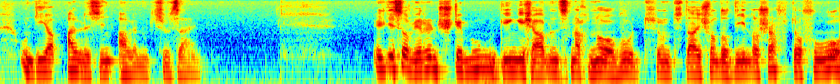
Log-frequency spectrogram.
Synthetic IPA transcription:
ʔʊndiːɐʔaləsɪnʔa̰ləmt͡suzaɪn | ʔɪndiːzɐvɪʁənʃtɪmʊŋɡɪŋɪçaːbn̩snaːχnɔvʊtʊntd̥aːɪçfɔndeːɐdiːnɐʃaftɛɐfuːɐ

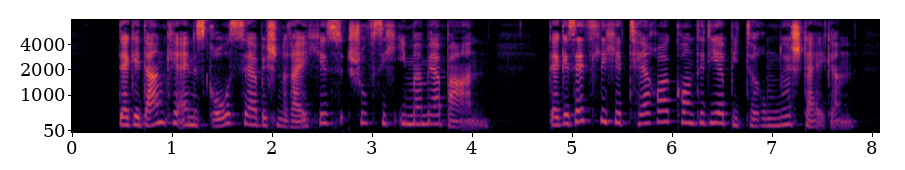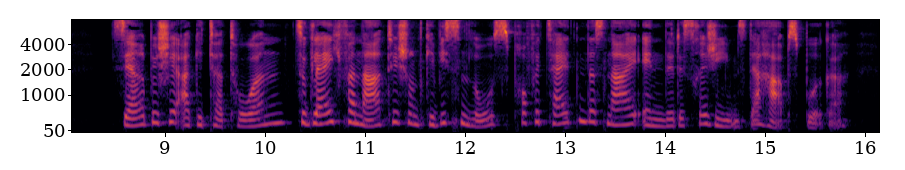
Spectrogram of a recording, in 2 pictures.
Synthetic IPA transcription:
d̥eːɐɡədaŋkʰəʔaɪnəsɡ̥ʁoːsz̥ɛɐbɪʃn̩ʁaɪçəsʃuːfz̥ɪçʔɪmɐmeːɐba̰ːn | d̥eːɐɡəzɛt͡slɪçətʰɛʁoːɐkʰɔntədiːɛɐbɪtʰəʁ̞ʊŋnuːɐʃtaɪɡ̥ɐ̰n | z̥ɛɐbɪʃəʔaɡitʰatʰoːʁənt͡suɡlaɪçfanaːtʰɪʃʊntɡ̥əvɪsn̩loːspʁ̥ofit͡saɪtn̩dasnaːəʔɛndədɛsʁeʒiːmsd̥eːɐɦa̰ːpsb̥ʊɐɡɐ̰

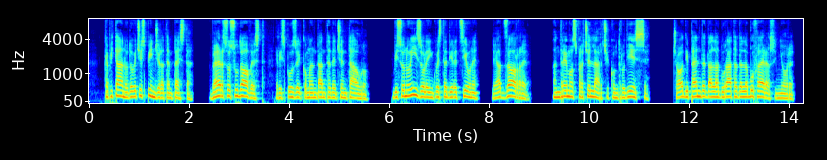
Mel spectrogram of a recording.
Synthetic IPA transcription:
kapit̪aːnod̪oːvet͡ʃispind͡ʒelat̪empɛst̪a | vɛrsosud̪ɔːvest̪ | rispoːzeilkomand̪ant̪ed̪elt͡ʃent̪awɾo | visoːnoiːzoleiŋkwest̪ad̪iɾet̪sːjoːne | lead̪zːɔrːe | and̪ɾeːmoasfɾat͡ʃelːart͡ʃikont̪ɾod̪iesːe | t͡ʃɔd̪ipɛnd̪ed̪alːad̪uɾaːt̪ad̪elːabufɛːɾasiɲːoːɾe

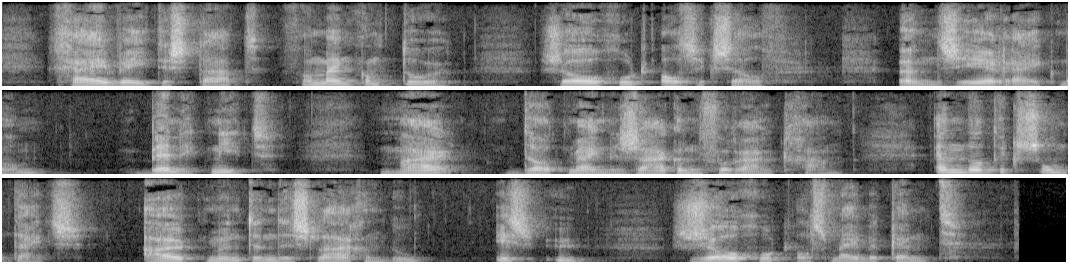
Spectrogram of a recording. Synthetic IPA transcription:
χɛjʋejt̚dəstaːtfɑnmɛjnkɑntʊːɹ | z̥owχutʰɑlˠsɪksɛ̰lˠf | ənzɪːɹrɛjkmɑn | bɛnɪknit | maːɹ | dɑtmɛjnəzaːkənv̥ʊːrœɥtχa̰ːn | ɛndɑtɪksɔmtɛ̰jts | ʔœɥtmɵntəndəslaːχəndu | ɪsy | zowχutʰɑlˠsmɛjbəkɛnt

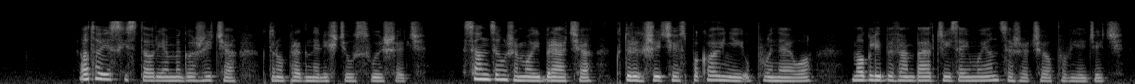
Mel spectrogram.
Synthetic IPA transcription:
ɔt̪ɔjɛst̪xʲist̪ɔɾjãmɛɡɔʐɘt͡ɕakt̪uɾɔ̃w̃pɾaɡnɛlʲiɕt͡ɕɛuswɘʂɛt͡ɕ | sɔnd̪zɛʐɛmɔjibɾat͡ɕakt̪uɾɘɣʐɘt͡ɕɛspɔkɔjɲejupwɘnɛwɔ | mɔɡlʲibɘvambaɾd͡ʑejzajmujɔnt̪sɛʐɛt͡ʂɘɔpɔvʲjed͡ʑet͡ɕ

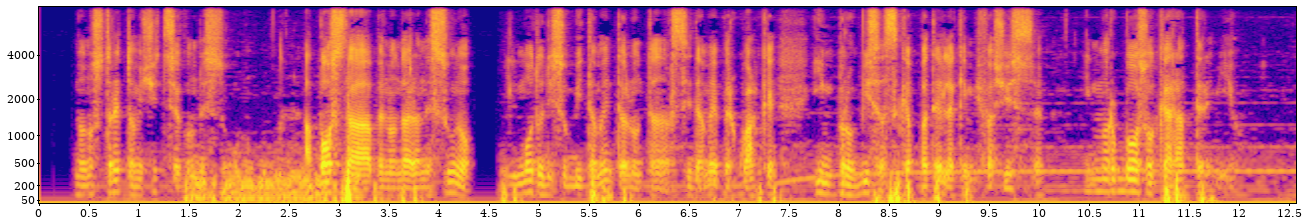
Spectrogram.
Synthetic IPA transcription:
nonɔst̪ɾet̪ːoamit͡ʃit̪sːjakonːesːṵːno̰ | a̰pːɔst̪apernond̪aːɾeanːesːuːno | ilmɔːd̪od̪isubit̪ament̪ealːont̪ana̰rsid̪amḛpːerkwa̰lk̟e | impɾovːiːzaskapːat̪ɛlːak̟emːifat͡ʃesːḛ | ilmorboːzokaɾʔat̪ːeɾḛmḭːo

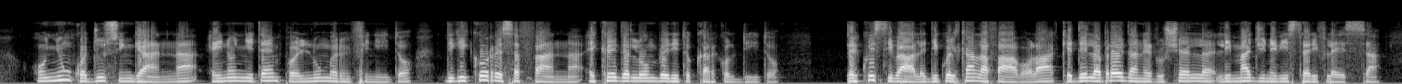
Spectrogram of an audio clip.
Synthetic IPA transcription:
oɲːuŋkwad͡ʒːusiŋɡanːaɛinoɲːit̪ɛmpoilnumeɾoiɱfiniːt̪o | d̪ik̟ikʰːorːesafːanːa̰ʔekːɾeːd̪erlombɾed̪it̪okʰːarkold̪iːt̪o | perkwest̪ivaːled̪ikwelkanlafaːvo̰lak̟ed̪ːelːapɾɛːd̪anerːut͡ʃɛllimːad͡ʒinevist̪aɾiflɛsːa

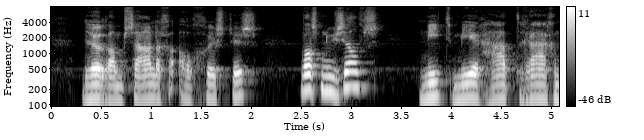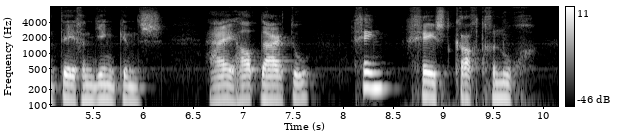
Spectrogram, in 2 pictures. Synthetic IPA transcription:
dərɑmpsaːləχəʔawχɵstəs | ʋɑsnyzɛlˠfs | nitmɪːɹɦaːt̚draːχəntejχənjɪŋkɪns | hɛjɦɑt̚daːɹtu | χejnχejstkrɑχtχənuχ

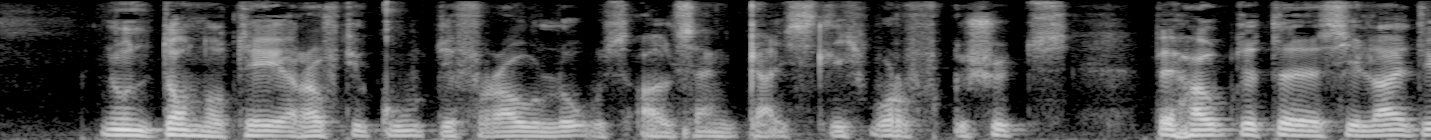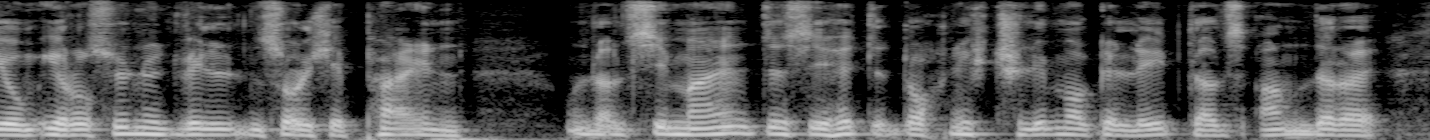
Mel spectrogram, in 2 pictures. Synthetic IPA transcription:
nundɔnətʰəeːʁaʊfd̥iːɡuːtəfʁaʊloːsa̰lsaɪnɡ̥aɪstlɪçvʊrfɡ̥əʃʏt͡s | b̥əɦaʊp̚tətəz̥iːlaɪdəʊmiːʁəzʏnənvɪln̩z̥ɔlçəpʰaɪn | ʊnda̰lsːiːmaɪntəziːɦɛtədɔχnɪçtʃlɪməɡəleːp̚talsʔandəʁə

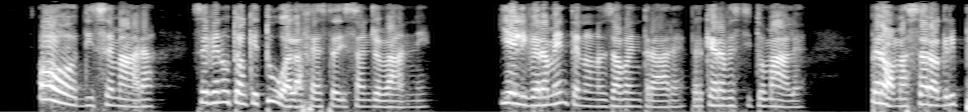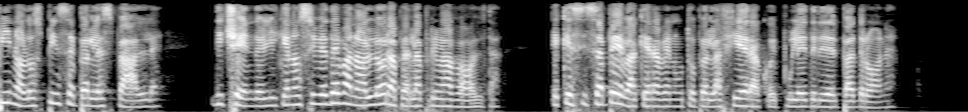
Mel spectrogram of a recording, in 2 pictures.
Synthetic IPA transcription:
ɔd̪isːemaːɾa | sɛjvenuːt̪oaŋk̟et̪ualːafɛst̪ad̪isand͡ʒovanːi | jɛːliveɾament̪enonozaːvaent̪ɾaːɾeperkeɛːɾavest̪iːt̪omaːle | peɾɔmasːaːɾoaɡɾipːiːnolospinseperlespalːe | d̪it͡ʃɛnd̪oʎikenːonsived̪eːvanoalːoːɾaperlapɾiːmavɔlt̪a | ekːesːisapeːvakeɛːɾavenuːt̪operlafjɛːɾakojpuled̪ɾid̪elpad̪ɾoːne

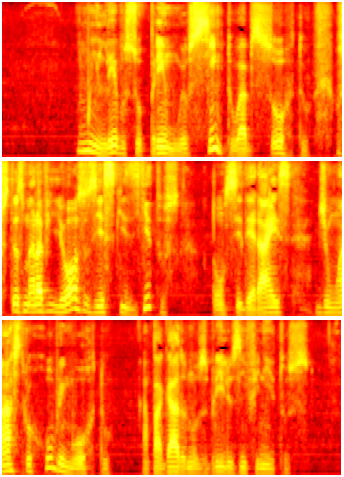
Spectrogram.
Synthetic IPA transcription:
ũẽlevʊsupɾẽmʊewsĩnt̪ʊabsoɾt̪ʊʊst̪ewzmaɾaviʎɔzʊzieskizit̪ʊs | kõsid̪eɾajzd͡ʒɪũast̪ɾʊhubɾʊimoɾt̪ʊ | a̰paɡad̪ʊnʊzbɾiʎʊzĩfinit̪ʊs

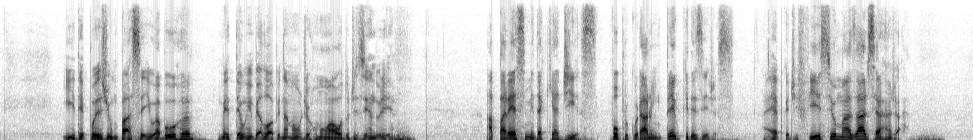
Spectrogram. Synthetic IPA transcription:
ɪd̪epojzd͡ʒɪũpasejʊabuɦɐmet̪ewẽvelɔpɪnɐmɐ̃w̃d͡ʒɪuhmɐ̃w̃awd̪ʊd͡ʒizẽnd̪ʊ̰lɪ̰ | a̰paɾɛsɪmɪd̪akiad͡ʒiɐs | vowpɾokuɾaɾʊ̃ẽmpɾeɡʊkɪd̪ezḛʒɐ̰s | ɐ̰ɛpʊ̥kɐɛd͡ʒifisiwmɐzad͡ʒɪsɪaɦɐ̃ʒa̰ɾ

